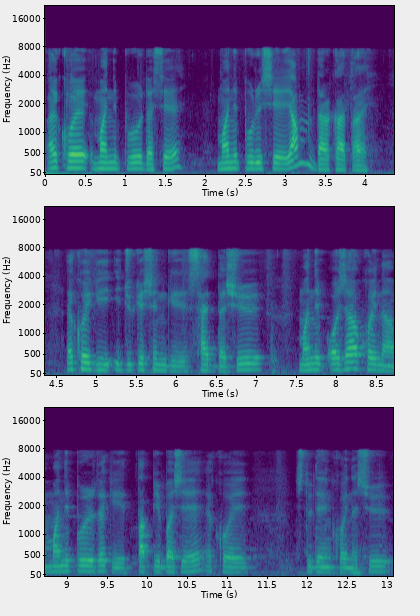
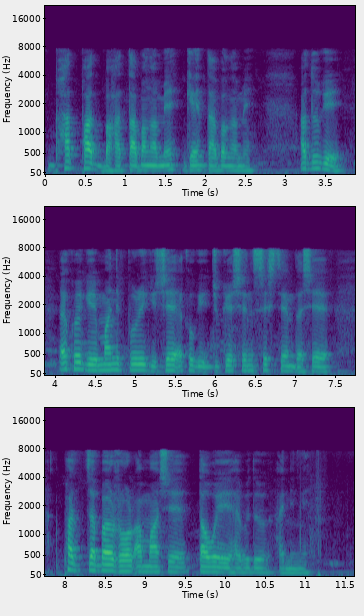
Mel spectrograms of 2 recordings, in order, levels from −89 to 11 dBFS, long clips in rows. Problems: background sounds at intervals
